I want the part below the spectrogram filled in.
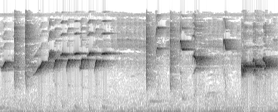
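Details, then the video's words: White-rumped shama morning song meant to stir up other birds: fast series of rising slurred whistles, then sharp chips and clear high notes, ending in a loud warbled phrase. "PAGI-PAGI MURAI AUTO EMOSI MENDENGAR PANCINGAN INI"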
